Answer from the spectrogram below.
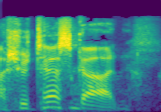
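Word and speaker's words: Xiuhtezcatl: One of the youngsters is Shuteskat. Shuteskat. Starts with an X, so it's a little hard to pronounce.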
